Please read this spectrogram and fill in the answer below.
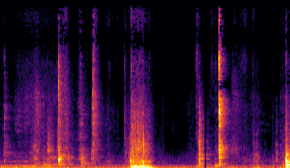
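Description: Handling noises while parts and cables of an opened desktop computer are moved: a string of separate clicks and knocks, with a louder clatter nearly three seconds in, over a steady low hum.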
